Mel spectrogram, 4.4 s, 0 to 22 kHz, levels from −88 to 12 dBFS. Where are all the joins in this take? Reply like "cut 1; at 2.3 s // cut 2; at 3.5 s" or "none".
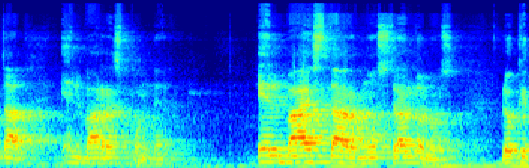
none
